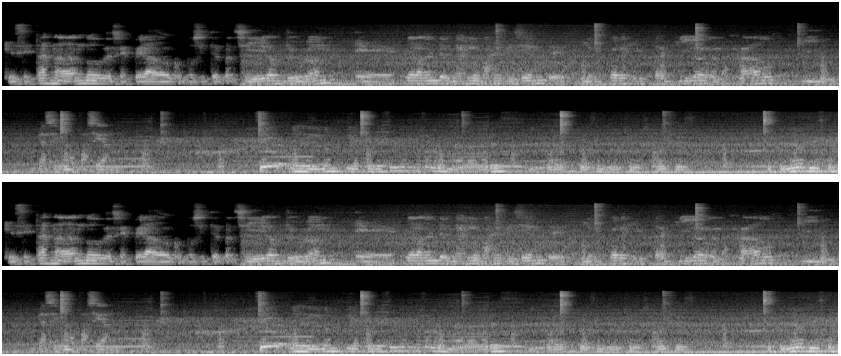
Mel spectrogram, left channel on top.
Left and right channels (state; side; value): identical; both; correlation 1.00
